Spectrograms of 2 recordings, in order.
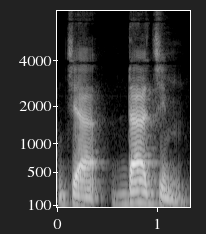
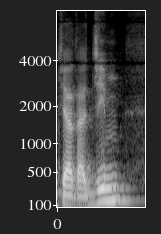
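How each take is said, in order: First: The stress is on the second-to-last syllable. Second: The stress is on the final syllable. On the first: The speaker calls it right. "el acento va en la penúltima sílaba cuando es el dual" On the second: The speaker calls it wrong. "no es Yadajim con el acento hasta el final"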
